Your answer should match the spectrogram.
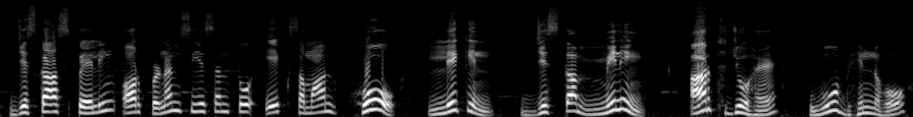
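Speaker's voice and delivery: ordinary talk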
